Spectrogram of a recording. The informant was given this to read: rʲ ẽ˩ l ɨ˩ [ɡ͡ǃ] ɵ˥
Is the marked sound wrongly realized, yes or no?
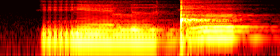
no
